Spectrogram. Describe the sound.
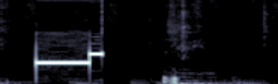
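A telephone is dialled: one sustained electronic tone, then a brief higher beep, followed by a short burst of low, muffled sound.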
